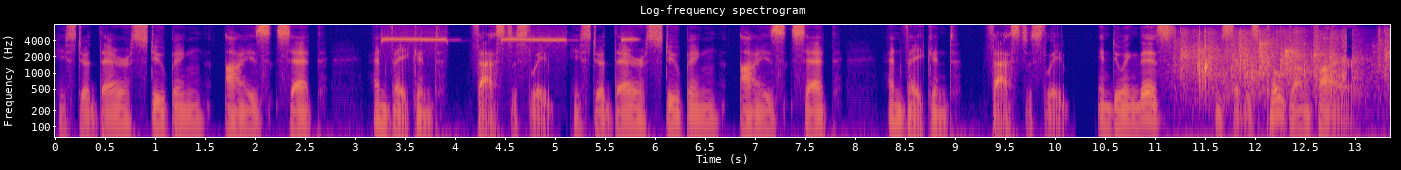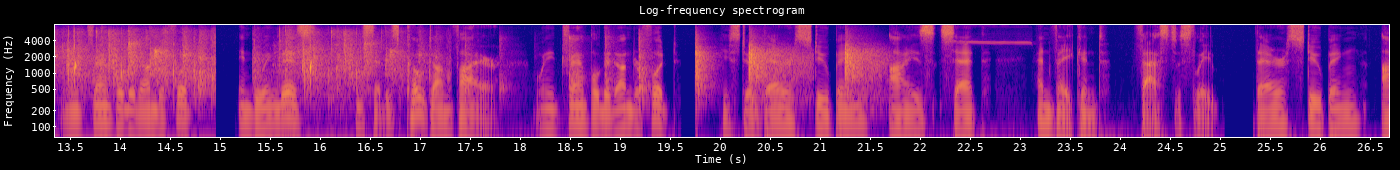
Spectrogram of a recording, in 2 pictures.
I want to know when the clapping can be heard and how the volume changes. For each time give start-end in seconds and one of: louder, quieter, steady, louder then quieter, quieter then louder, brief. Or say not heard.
11.2-21.7 quieter then louder.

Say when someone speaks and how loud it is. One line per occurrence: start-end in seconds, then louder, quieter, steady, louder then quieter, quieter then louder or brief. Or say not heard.
0.1-26.6 steady.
